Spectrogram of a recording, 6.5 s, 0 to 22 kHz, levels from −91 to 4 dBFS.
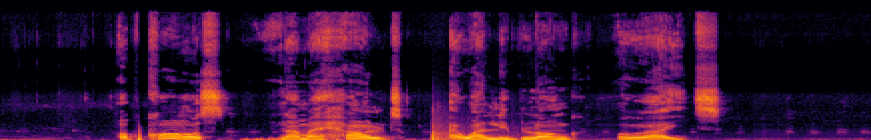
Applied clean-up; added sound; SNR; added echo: none; Fireworks; 13 dB; none.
